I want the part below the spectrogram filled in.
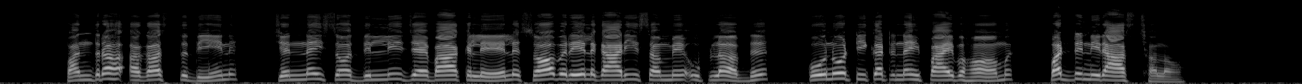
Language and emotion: Maithili, sad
